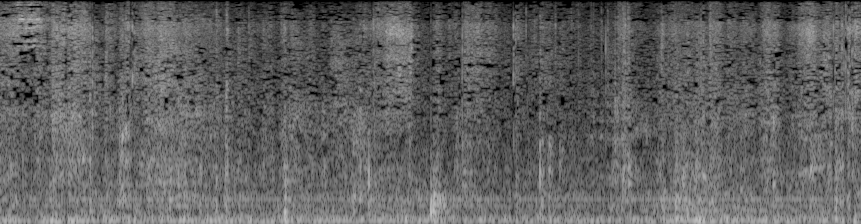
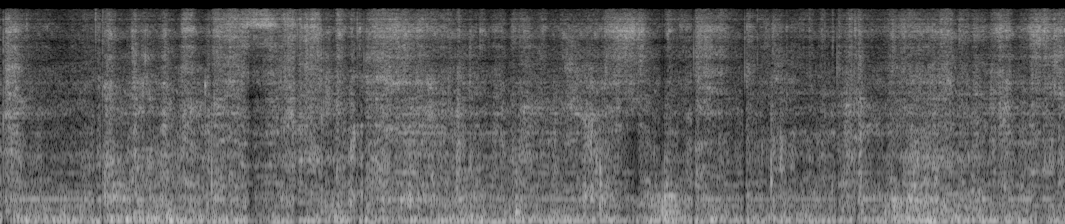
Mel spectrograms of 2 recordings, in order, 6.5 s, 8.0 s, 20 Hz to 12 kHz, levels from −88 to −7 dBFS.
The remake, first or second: second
